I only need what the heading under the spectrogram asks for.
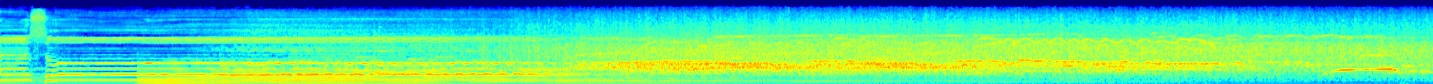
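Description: Music fades into loud, sustained audience applause, a dense wash of clapping lasting several seconds, with scattered cheers and a whistle rising above it.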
